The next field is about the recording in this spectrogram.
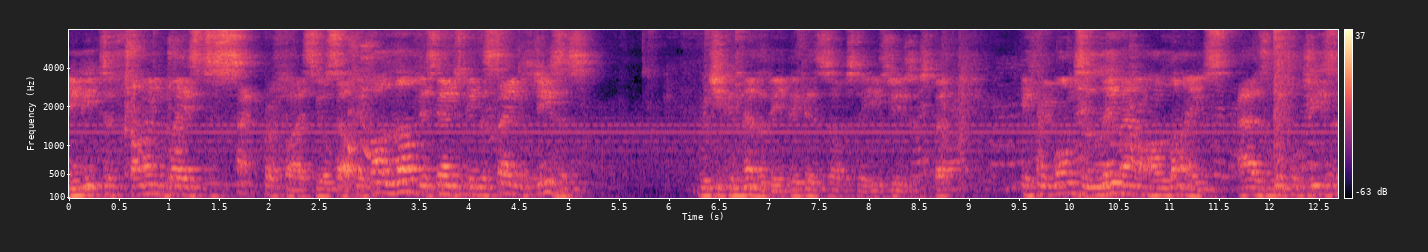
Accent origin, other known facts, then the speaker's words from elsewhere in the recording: England, United Kingdom; which is a really difficult thing to say for most of us because we're English.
